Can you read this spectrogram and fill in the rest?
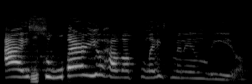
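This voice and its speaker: A woman's voice: very high-pitched, expressive, normal speed, pushed and bright. A woman from Puerto Rico, a professor, chatting on a live stream in a bubbly, teasing way. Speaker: professor, podcast guest. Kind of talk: casual live-stream chat.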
